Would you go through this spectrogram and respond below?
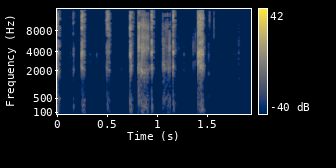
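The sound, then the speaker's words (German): A voice imitates the neck-breaking sound heard when caught in a video game, with a rapid, irregular string of sharp, crackling mouth clicks and snaps, about a dozen bursts in two seconds. It is fairly loud, then trails off into faint ticks. “Aber ich, ich, ich kann auf jeden Fall noch das Geräusch nachmachen von ähm, dem Genickbruch.”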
